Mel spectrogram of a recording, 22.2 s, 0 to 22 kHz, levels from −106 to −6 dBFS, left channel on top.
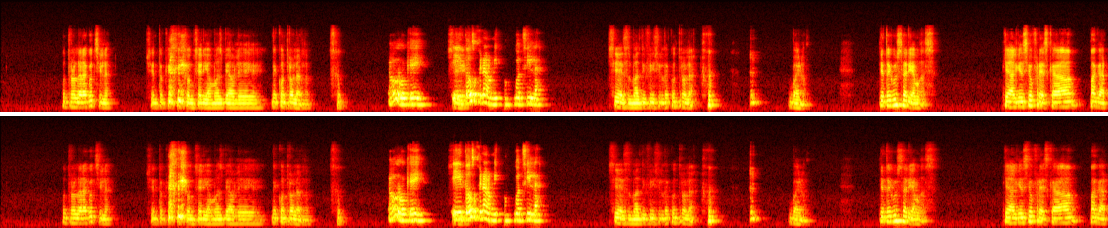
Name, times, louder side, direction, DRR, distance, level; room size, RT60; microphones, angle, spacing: voice 1, 1.2-2.2 2.9-6.2 6.6-6.9 9.0-9.4 12.2-14.3 15.8-16.2 17.6-18.7 20.1-22.1, left 4 dB, 50° left, 0.6 m, -26 dB
voice 2, 3.4-3.7 7.8-8.6 9.0-10.8 15.0-15.1, equal, 45° right, 1.1 m, -20 dB
9.9 x 4.4 x 4.7 m
head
